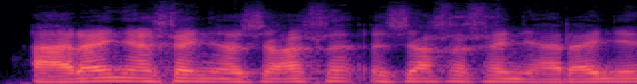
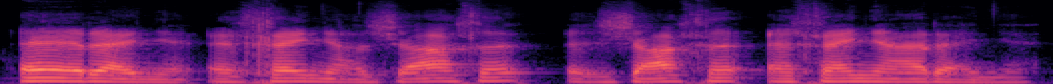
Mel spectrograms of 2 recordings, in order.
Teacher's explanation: mixes these two R sounds, the harder rrr R and the softer re R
